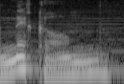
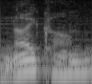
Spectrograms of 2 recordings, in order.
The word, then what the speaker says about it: Nikon: can tell you now it is a neck on or Nikon whichever you like to pronounce it p 500 this is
